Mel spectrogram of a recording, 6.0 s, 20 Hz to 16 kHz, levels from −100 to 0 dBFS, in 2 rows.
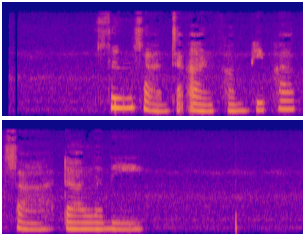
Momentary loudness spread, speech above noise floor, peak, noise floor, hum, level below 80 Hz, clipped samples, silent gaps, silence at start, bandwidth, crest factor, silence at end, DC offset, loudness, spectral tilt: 20 LU; 26 dB; -12 dBFS; -60 dBFS; none; -86 dBFS; under 0.1%; none; 0.95 s; 11.5 kHz; 24 dB; 0.65 s; under 0.1%; -35 LUFS; -4 dB/octave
